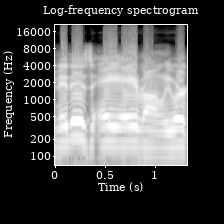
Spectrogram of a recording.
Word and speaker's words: Aaron: His name pronunciation, it is Aaron.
